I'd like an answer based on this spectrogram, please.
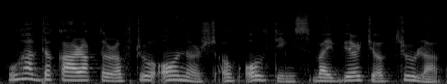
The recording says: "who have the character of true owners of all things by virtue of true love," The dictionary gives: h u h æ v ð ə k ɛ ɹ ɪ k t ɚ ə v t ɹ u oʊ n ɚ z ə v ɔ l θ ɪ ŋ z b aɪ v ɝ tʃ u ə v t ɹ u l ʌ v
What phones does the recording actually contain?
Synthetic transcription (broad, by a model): h u h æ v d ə k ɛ ɹ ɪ k t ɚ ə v t ɹ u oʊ n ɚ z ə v ɔ l t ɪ ŋ s b aɪ v ɝ tʃ u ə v t ɹ u l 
